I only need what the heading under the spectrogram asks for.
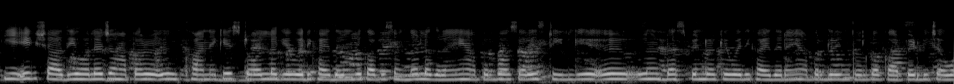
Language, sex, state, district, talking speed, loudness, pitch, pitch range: Hindi, female, Uttar Pradesh, Ghazipur, 280 wpm, -27 LUFS, 235 Hz, 230-240 Hz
